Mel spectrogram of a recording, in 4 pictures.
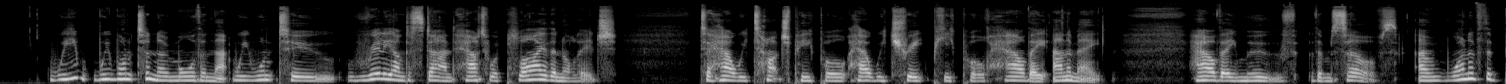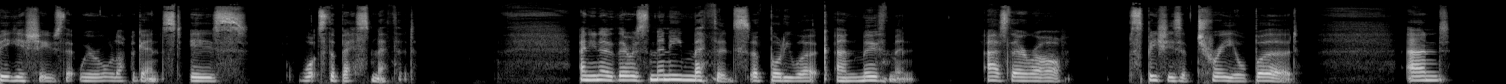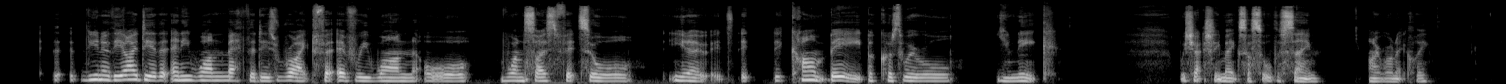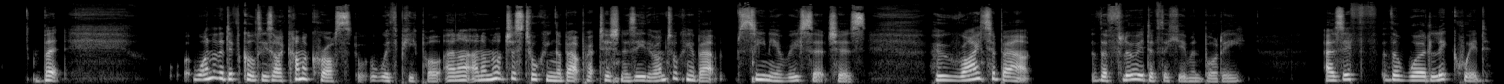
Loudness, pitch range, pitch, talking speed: -19 LUFS, 165-200 Hz, 180 Hz, 145 wpm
